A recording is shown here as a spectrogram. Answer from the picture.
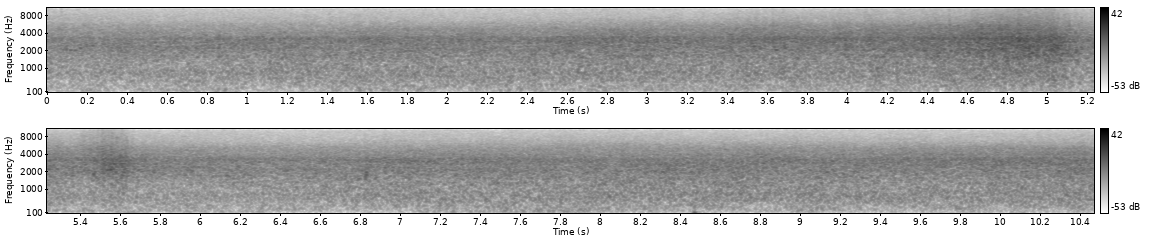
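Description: Ocean surf washing steadily in shallow water around a phone held close to the surface, a wave surging up about halfway through. A single short knock comes near the end.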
